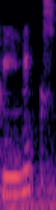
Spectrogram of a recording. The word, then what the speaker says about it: Phoenix: mình đọc quá nhá, thì đây đọc là Phoenix má ơi.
